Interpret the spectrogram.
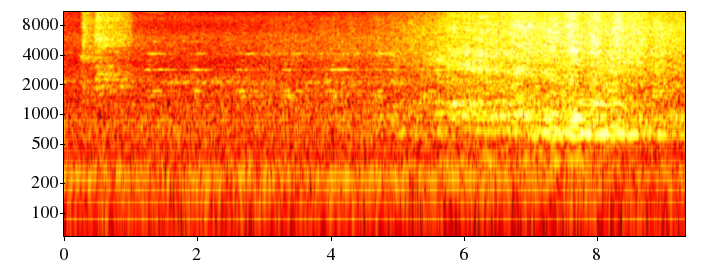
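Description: Amtrak passenger coaches rolling slowly past as the train pulls out of the station, with a steady hum. Wheel and rail noise swells and grows louder about six seconds in.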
